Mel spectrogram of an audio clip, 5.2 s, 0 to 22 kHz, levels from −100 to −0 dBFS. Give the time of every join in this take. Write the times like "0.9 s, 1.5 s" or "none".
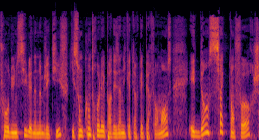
none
